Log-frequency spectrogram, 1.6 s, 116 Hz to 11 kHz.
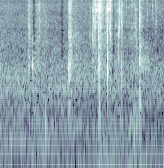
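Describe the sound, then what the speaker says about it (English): Faint jingling of keys for a Volvo 850 T-5R being rummaged through, a few light metallic clinks scattered over a quiet background with no talking. "Let's see if we can find the keys."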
